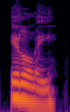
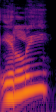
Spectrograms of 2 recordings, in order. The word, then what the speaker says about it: Italy: A T in the middle of a staircase is pronounced as D, Betty, Italy.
